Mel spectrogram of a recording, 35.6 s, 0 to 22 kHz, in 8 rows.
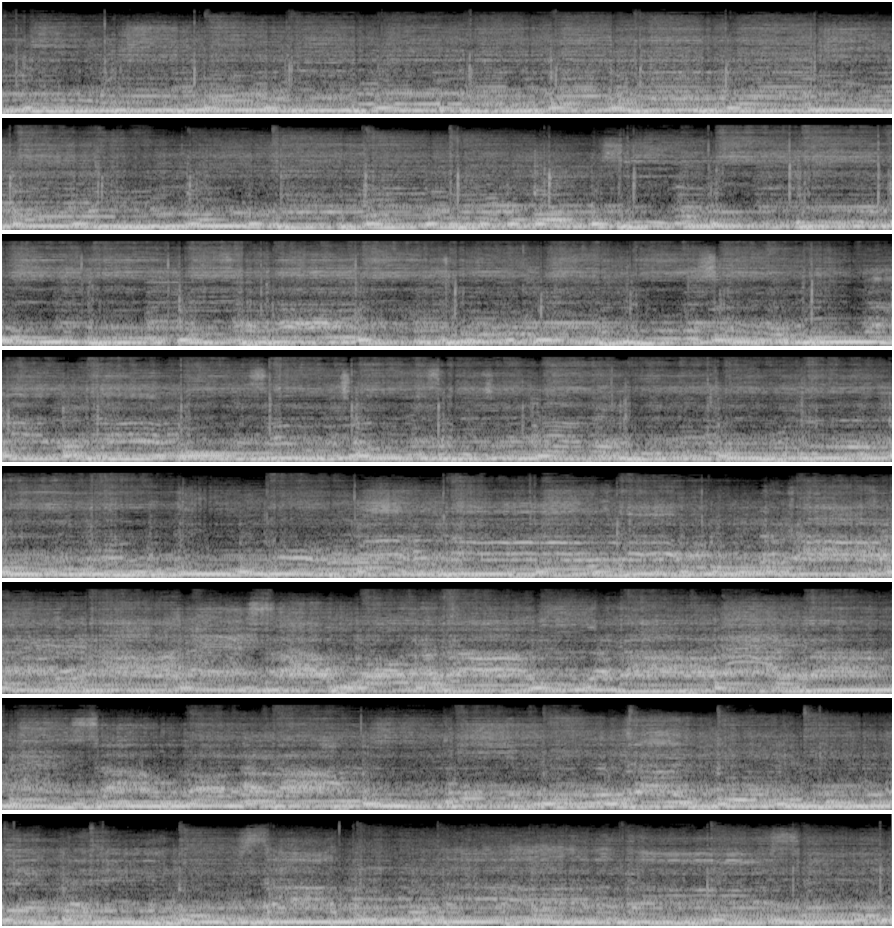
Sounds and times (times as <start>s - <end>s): Music: 0.0s - 35.6s.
